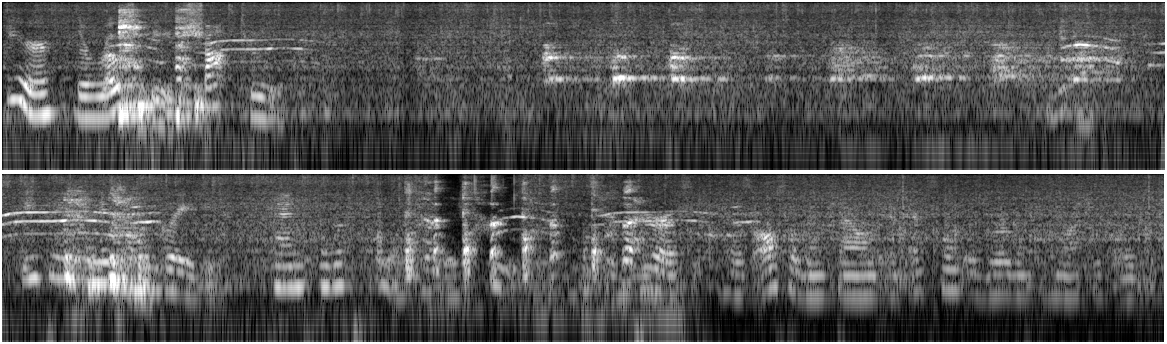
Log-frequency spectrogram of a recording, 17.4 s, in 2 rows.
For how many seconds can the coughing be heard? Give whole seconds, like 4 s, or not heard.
3 s.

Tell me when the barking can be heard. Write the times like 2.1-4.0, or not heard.
3.1-8.4.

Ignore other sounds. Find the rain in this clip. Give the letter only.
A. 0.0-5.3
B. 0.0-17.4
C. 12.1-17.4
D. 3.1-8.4
B.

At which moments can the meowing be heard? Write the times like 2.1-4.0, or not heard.
0.9-2.5, 7.9-9.9, 12.4-14.4.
